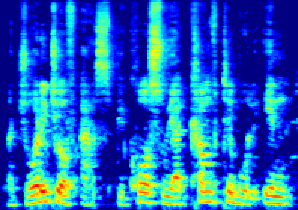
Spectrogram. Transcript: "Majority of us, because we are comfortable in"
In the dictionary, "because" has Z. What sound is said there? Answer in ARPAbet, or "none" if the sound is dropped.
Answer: S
